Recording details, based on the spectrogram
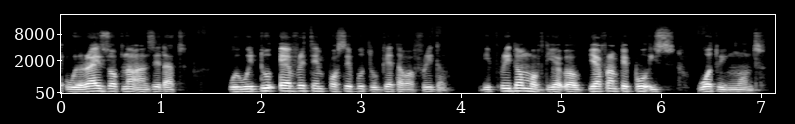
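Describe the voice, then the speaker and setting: A man giving an impassioned, forceful speech as an activist in a discussion. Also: on the low side. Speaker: activist speaker.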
